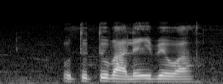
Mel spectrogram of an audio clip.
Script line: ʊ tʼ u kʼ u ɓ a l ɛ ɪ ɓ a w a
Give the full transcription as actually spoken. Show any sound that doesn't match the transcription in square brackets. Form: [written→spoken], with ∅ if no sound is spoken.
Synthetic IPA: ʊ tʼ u [kʼ→tʼ] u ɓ a l ɛ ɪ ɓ [a→ɛ] w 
